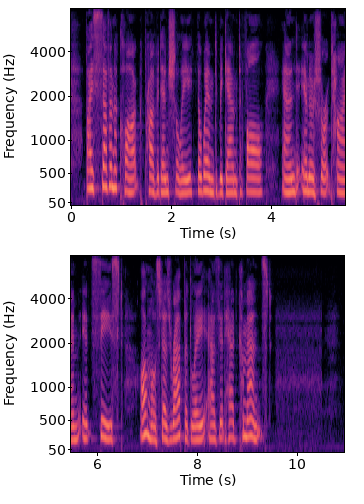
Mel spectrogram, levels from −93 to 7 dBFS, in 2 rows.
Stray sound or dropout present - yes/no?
no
